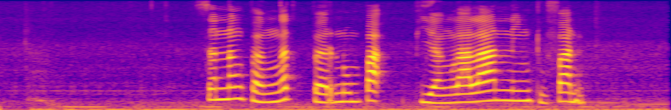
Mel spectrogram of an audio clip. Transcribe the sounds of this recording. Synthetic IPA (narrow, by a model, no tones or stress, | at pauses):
sənəŋb̥ä̤ŋət̪̚b̥a̤rnumpaʔb̥i̤aŋlalanɪŋd̪̥ufan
